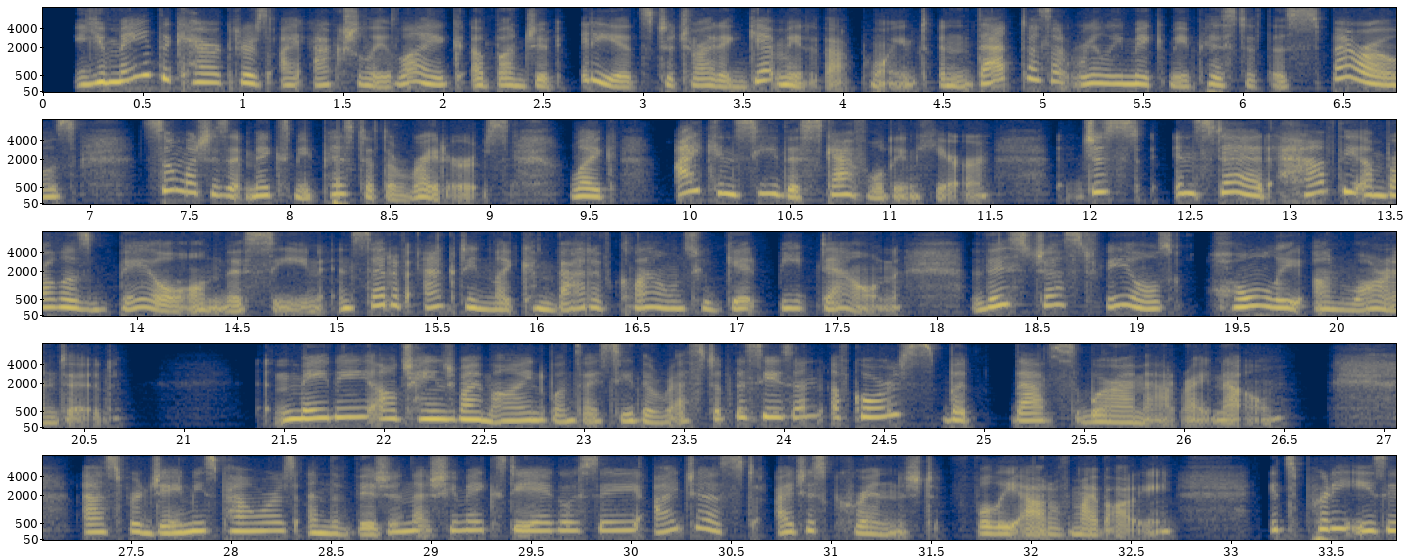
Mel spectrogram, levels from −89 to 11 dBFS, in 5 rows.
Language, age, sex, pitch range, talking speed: English, 20-39, female, 210-270 Hz, 210 wpm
